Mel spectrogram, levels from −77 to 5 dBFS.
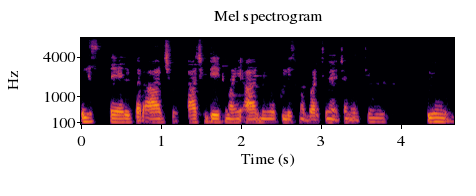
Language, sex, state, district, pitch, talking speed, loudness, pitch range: Garhwali, male, Uttarakhand, Uttarkashi, 120 Hz, 245 wpm, -22 LUFS, 115-130 Hz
